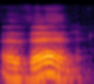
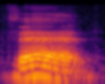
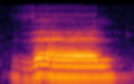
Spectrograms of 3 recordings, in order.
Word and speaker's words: ذ: произносить эту букву ль произнося букву ль мы должны обратить внимание на три важных момента первое буква ль мягкая буква Поэтому нужно произносить её мягко не стоит произносить её твёрдо л мы её произносим мягко ль второй момент буква ль звонкая послушайте ль ль и в-третьих буква ль - межзубная буква и для правильного произнесения нужно поставить кончик языка между передних зубов ль Если же мы не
